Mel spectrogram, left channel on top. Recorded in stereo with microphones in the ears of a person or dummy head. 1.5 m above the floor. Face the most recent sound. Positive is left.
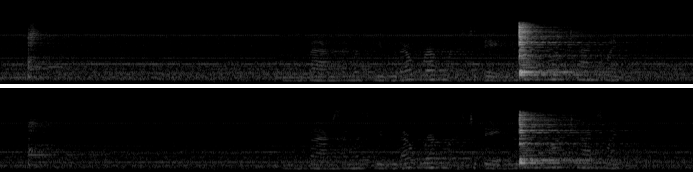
turn(degrees=40)  # may be behind; listen again after turning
